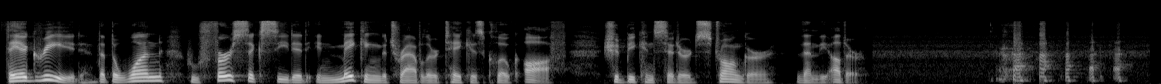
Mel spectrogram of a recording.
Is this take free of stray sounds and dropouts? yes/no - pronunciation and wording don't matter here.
no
